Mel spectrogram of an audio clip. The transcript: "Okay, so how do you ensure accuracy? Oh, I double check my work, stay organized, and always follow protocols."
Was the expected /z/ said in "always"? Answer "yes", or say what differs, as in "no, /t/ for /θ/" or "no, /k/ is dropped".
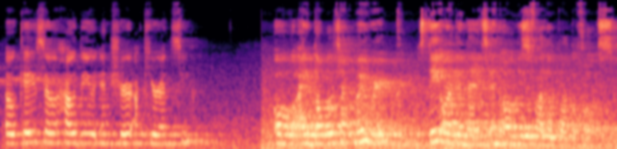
no, /s/ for /z/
